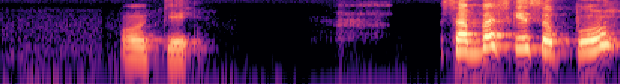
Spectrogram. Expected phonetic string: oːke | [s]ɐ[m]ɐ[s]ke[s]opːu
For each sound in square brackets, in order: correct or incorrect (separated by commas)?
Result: correct, incorrect, correct, correct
